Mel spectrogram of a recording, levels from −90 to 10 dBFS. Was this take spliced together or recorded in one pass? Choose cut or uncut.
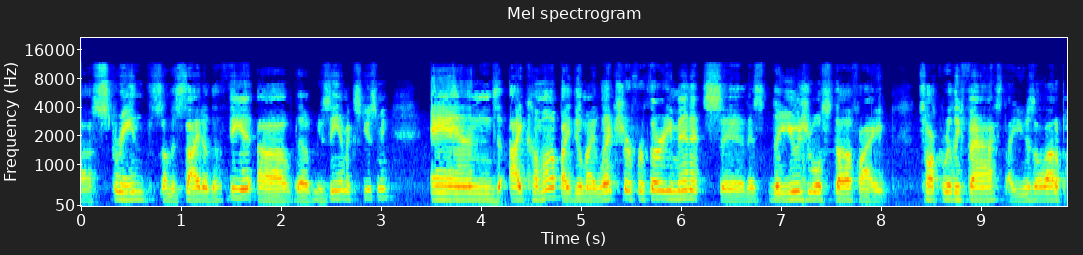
uncut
